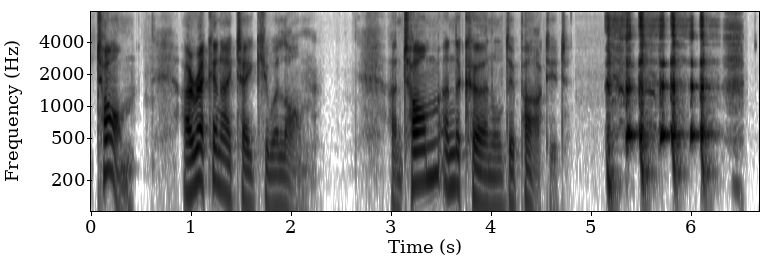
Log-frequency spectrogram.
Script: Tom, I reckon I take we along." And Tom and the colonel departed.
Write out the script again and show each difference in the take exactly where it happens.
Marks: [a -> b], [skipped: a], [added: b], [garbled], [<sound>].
Tom, I reckon I take [we -> you] along." And Tom and the colonel departed. [cough]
